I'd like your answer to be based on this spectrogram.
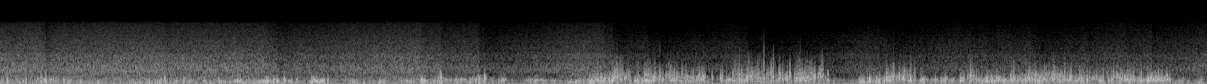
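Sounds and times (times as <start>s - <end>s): rushing river rapids: 0.0s - 8.7s
wind buffeting microphone: 0.0s - 12.0s.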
